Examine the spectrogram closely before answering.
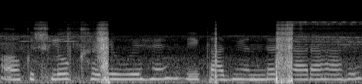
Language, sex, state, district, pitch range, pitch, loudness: Hindi, female, Bihar, Saran, 230-245 Hz, 235 Hz, -22 LUFS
